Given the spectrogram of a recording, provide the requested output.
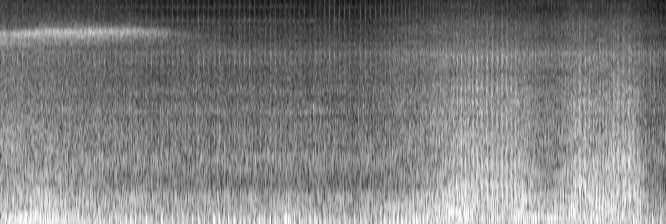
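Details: Honda Beat FI scooter engine that seized from running dry of oil, just freed without disassembly: chugs at about three uneven, sputtering beats a second with short rev bursts, running rough while oil circulates; piston scoring possible.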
